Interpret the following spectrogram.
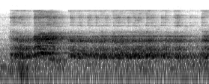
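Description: A recorded animal sound played back for a guessing game, starting just after the beginning, loudest about a second in, then running on steadily.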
